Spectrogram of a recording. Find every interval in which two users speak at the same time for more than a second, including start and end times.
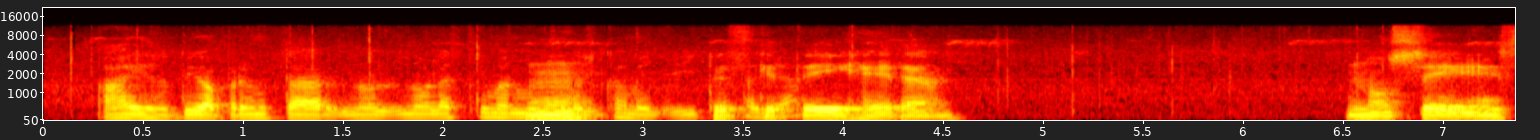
none

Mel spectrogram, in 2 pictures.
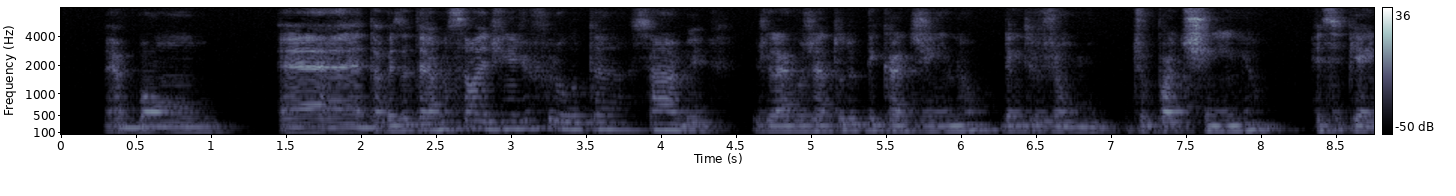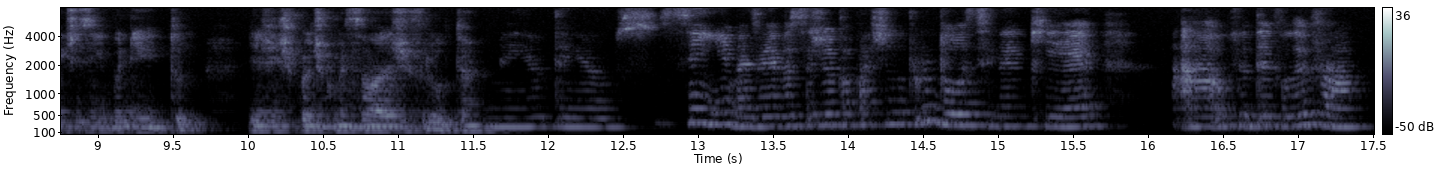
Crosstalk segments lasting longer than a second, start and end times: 10.4-11.6

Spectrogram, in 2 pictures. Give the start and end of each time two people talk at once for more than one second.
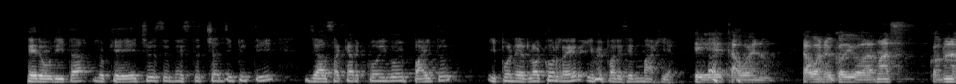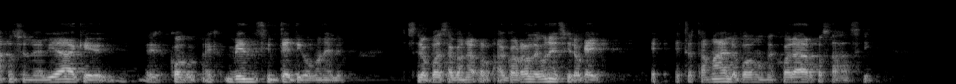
none

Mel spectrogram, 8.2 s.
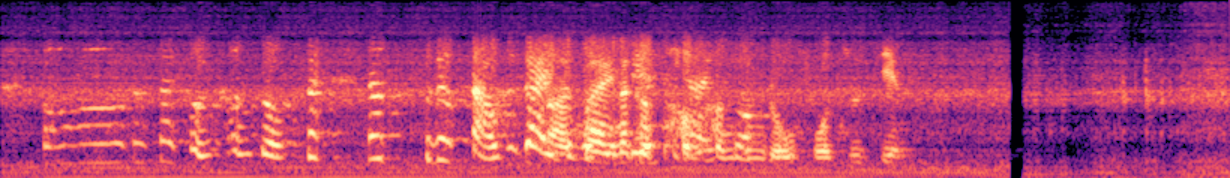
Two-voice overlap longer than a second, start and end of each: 3.6-5.0

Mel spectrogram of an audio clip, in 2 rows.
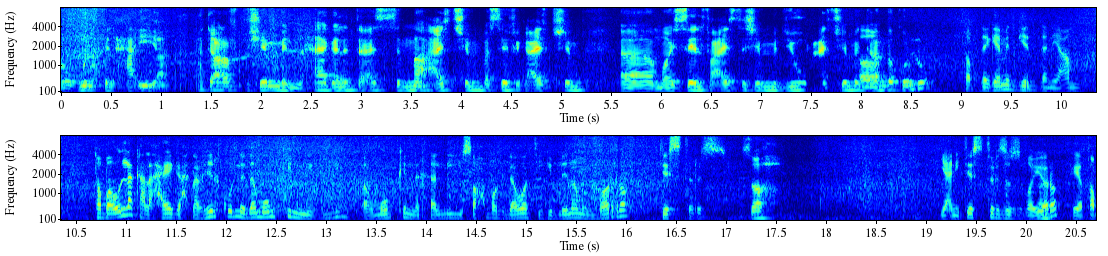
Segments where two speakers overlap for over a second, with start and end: none

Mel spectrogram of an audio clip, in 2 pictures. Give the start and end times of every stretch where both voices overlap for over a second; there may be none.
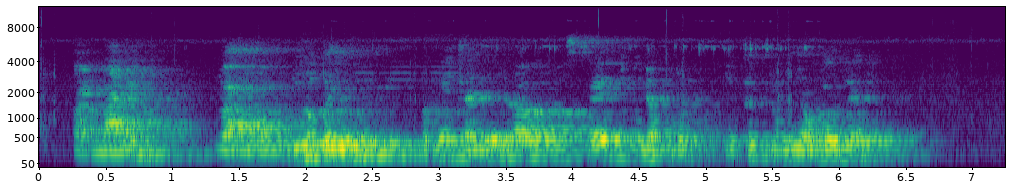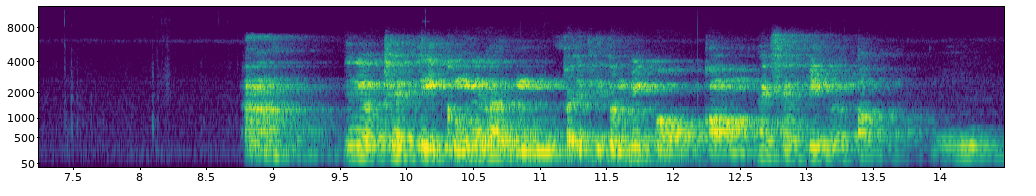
none

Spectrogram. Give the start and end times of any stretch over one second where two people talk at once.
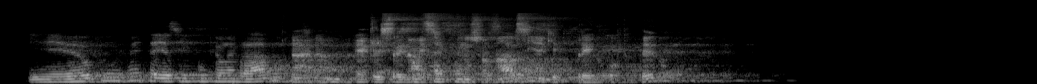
4.1-5.5

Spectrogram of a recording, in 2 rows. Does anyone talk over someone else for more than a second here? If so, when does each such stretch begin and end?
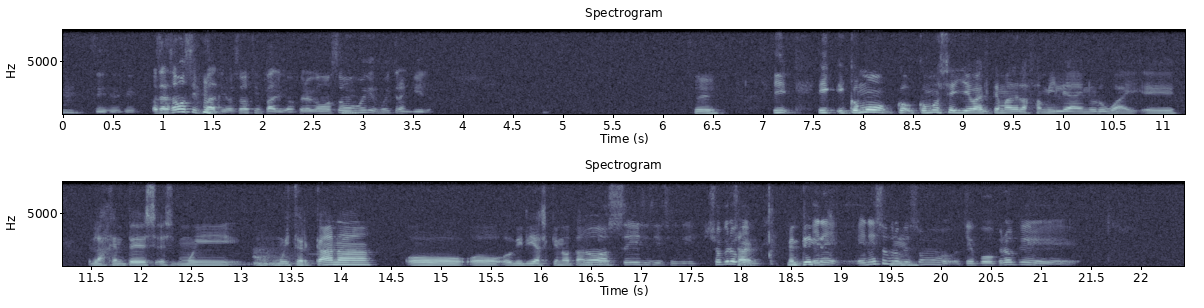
none

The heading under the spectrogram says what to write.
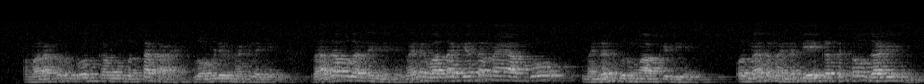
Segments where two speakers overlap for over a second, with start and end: none

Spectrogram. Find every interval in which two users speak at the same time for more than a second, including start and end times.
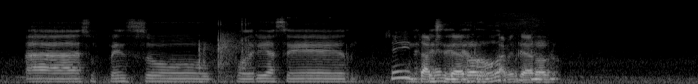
4.0-5.6

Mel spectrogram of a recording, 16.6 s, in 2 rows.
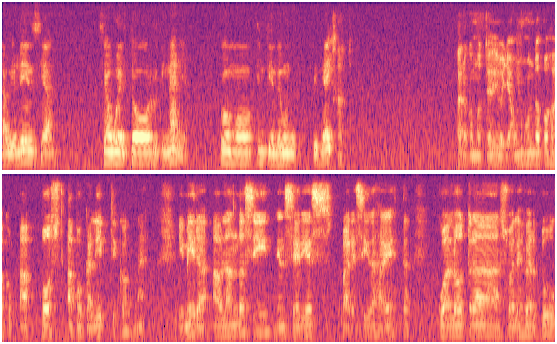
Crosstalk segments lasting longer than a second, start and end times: none

